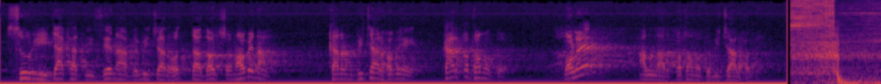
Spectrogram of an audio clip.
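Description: A middle-aged man preaches with fervour into a microphone, his voice rising and falling in a chanting way.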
